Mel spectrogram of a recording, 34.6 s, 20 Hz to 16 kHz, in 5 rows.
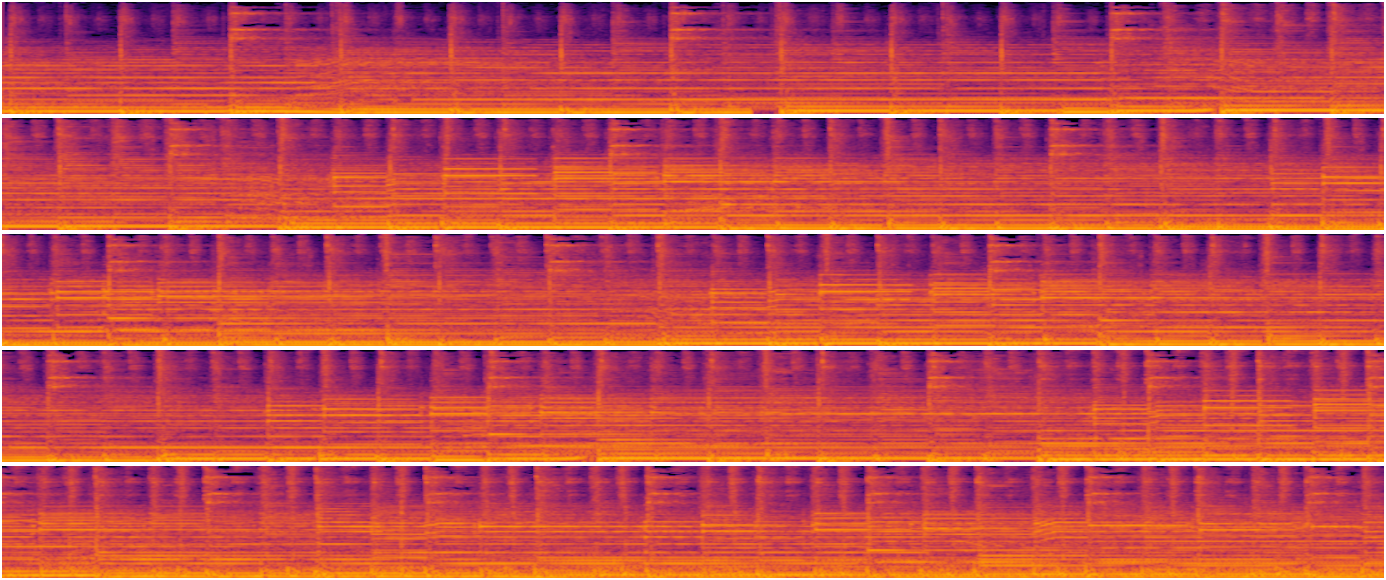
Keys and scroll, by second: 8.4 typing, 8.6 Return, 14.0-16.0 typing, 16.2 Return.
